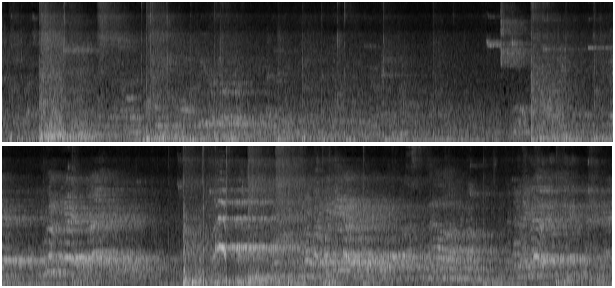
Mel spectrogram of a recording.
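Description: A volleyball being struck and bouncing on a sports-hall court, sharp slaps that ring on in the large hall, with players' voices calling out from about ten seconds in.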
